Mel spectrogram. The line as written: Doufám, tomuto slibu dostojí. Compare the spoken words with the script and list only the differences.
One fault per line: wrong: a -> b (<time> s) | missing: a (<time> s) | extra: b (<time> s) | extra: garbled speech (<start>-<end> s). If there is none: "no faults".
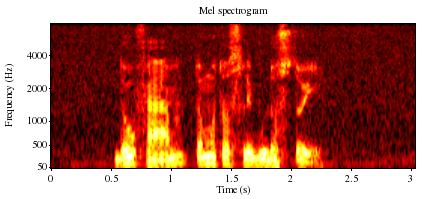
no faults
